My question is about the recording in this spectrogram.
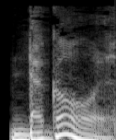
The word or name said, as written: degaulle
